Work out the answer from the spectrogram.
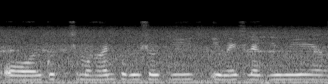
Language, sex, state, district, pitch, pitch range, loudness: Hindi, female, Madhya Pradesh, Dhar, 225 Hz, 220-235 Hz, -13 LUFS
